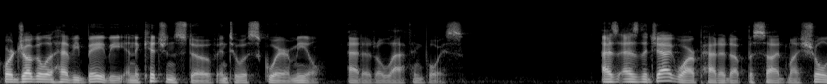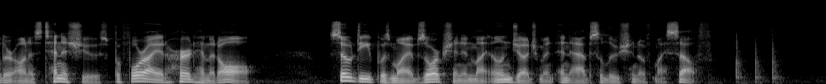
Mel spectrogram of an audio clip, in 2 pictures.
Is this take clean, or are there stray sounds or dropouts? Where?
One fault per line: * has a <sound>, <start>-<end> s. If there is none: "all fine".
* has a thud, 15.6-16.3 s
